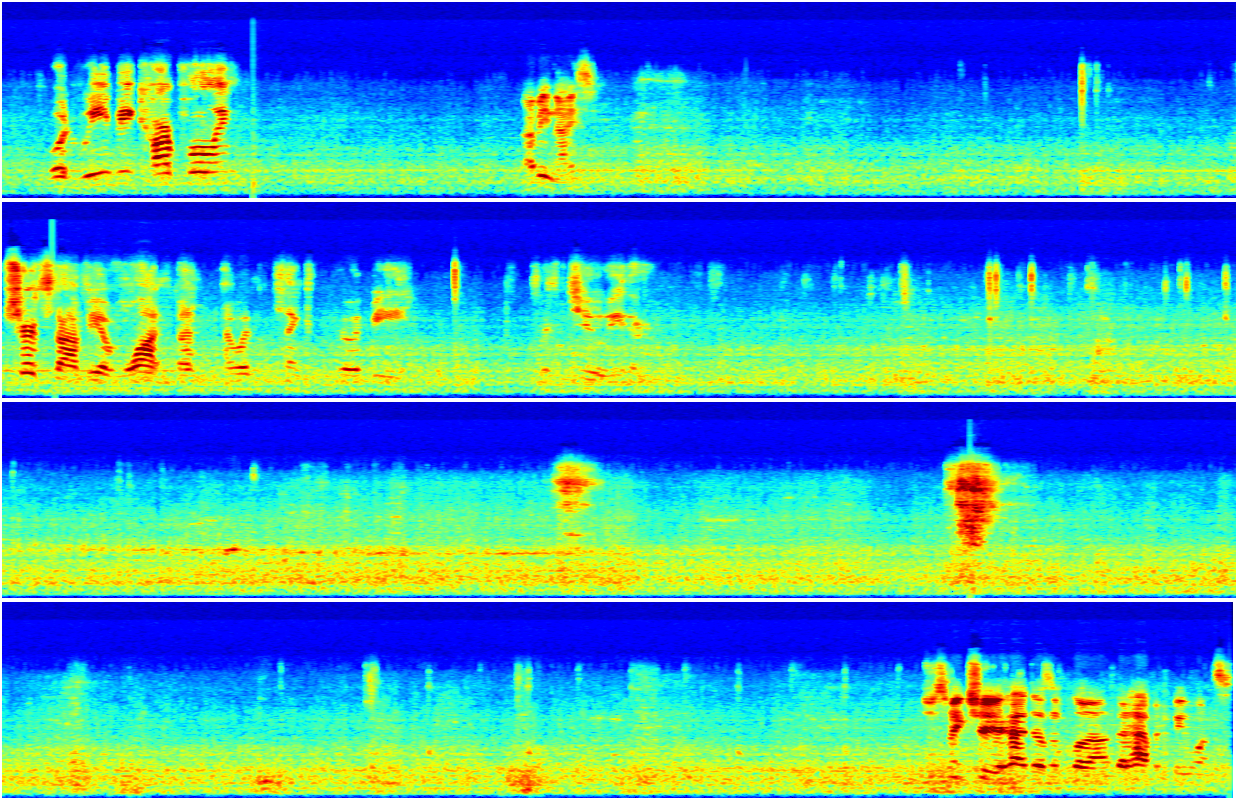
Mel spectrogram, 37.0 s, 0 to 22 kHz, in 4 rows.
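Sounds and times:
road and wind noise in car: 0:00.0 - 0:37.0.

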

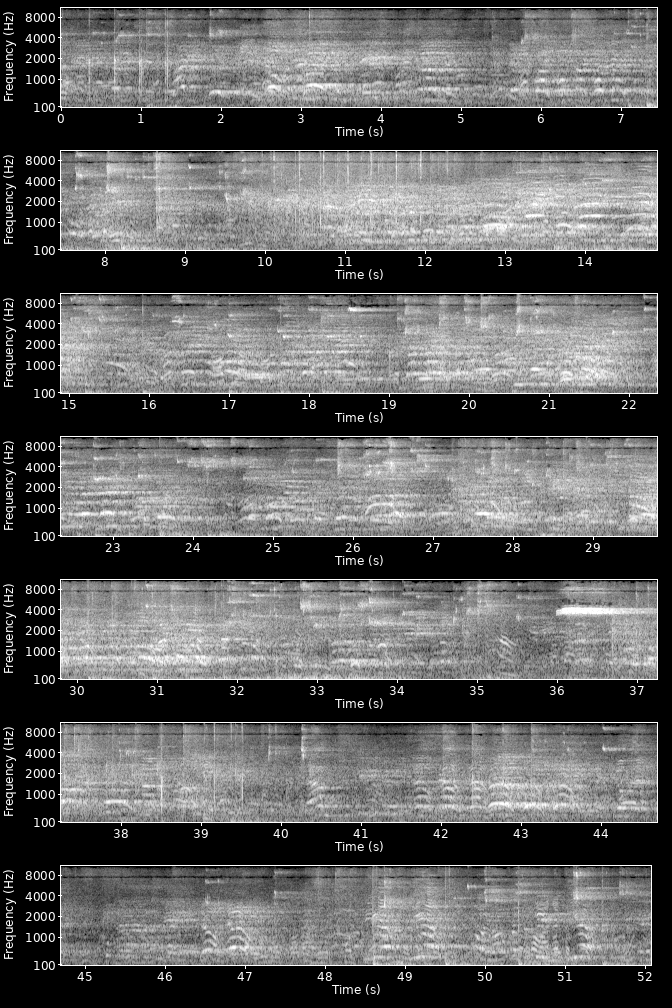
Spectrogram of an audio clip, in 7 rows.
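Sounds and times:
voices of players and spectators: 0:00.0 - 0:52.0
referee's whistle: 0:36.0 - 0:37.3.

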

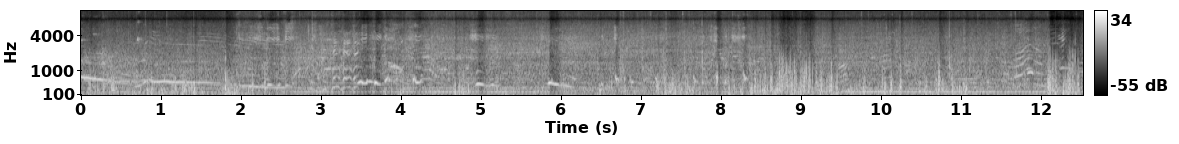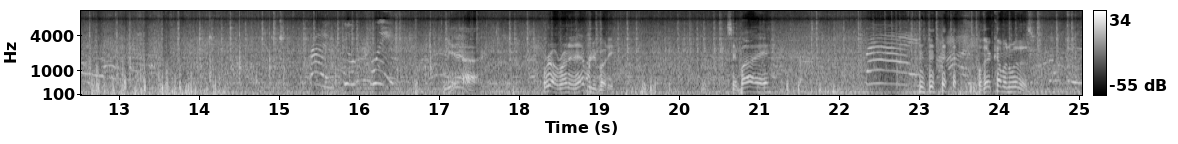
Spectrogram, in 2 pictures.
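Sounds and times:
people's voices: 0:00.0 - 0:19.4, 0:20.5 - 0:25.0
ride-on train engine running: 0:00.0 - 0:25.0.

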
